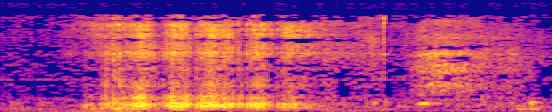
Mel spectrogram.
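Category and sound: vocal imitation, imitated snoring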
